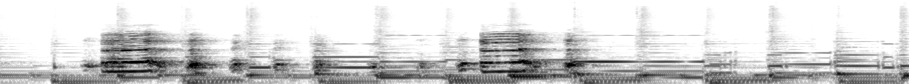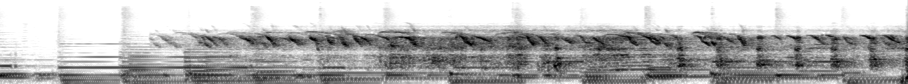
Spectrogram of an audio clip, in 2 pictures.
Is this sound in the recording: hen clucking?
yes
